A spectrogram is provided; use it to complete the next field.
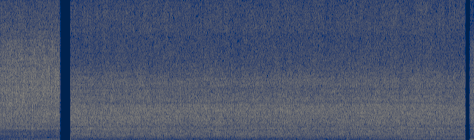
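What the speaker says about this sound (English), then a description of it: "You might want to get a few more little pieces of your beef fat in there as well while they're browning." Oxtails and pieces of beef fat brown in a hot pan with a loud, steady close sizzle and crackle that continues throughout, broken once by a brief cut, with no talk.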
